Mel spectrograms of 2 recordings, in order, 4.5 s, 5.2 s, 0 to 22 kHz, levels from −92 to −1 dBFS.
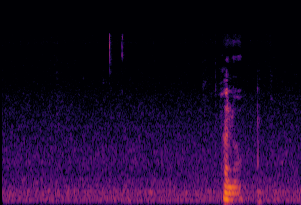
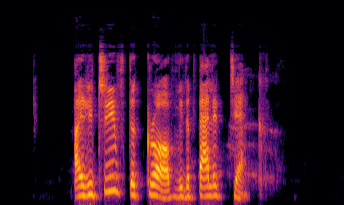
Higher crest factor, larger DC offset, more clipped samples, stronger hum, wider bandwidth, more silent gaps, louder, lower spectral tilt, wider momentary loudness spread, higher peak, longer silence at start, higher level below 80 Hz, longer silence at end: first, 26 dB vs 20 dB; neither; neither; neither; first, 11.5 kHz vs 9.4 kHz; neither; second, -38 LUFS vs -17 LUFS; first, -6.5 dB/octave vs -4 dB/octave; first, 23 LU vs 15 LU; second, -18 dBFS vs 0 dBFS; second, 0.05 s vs 1.1 s; about the same, -66 dBFS vs -62 dBFS; second, 0 s vs 1.25 s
